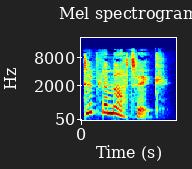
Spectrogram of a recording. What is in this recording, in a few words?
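"diplomatic", British English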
